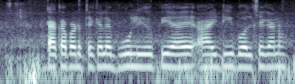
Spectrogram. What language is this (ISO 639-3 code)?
ben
